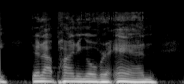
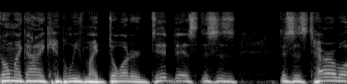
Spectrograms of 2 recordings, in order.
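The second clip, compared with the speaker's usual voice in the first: put-on crying voice. Retelling the father finding the bodies: imitating a crying father. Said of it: "He's crying like".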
